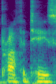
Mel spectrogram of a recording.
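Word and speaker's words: προφήτης: Prophetes sound like prophet.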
